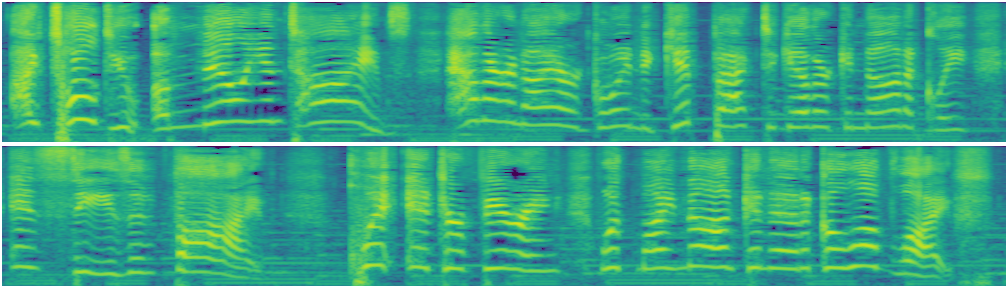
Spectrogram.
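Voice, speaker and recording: A woman's voice: very high voice, normal speed, fairly bright tone, pitched above the performer's own voice. A woman voicing a suave but flustered, exasperated young man in a comedic fan fiction reading. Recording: quirky music behind.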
